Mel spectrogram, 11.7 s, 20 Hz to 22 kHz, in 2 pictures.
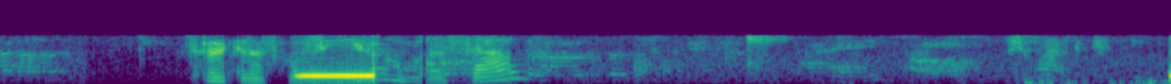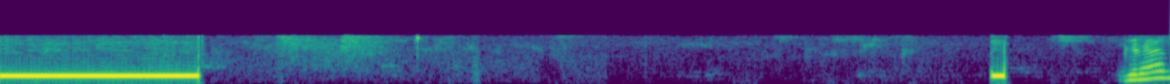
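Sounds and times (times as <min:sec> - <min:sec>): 
faint small noises: 0:00.0 - 0:11.7
speech: 0:01.0 - 0:02.8, 0:11.5 - 0:11.7
telephone ringback tone on an unanswered call: 0:01.5 - 0:01.9, 0:05.9 - 0:06.9.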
